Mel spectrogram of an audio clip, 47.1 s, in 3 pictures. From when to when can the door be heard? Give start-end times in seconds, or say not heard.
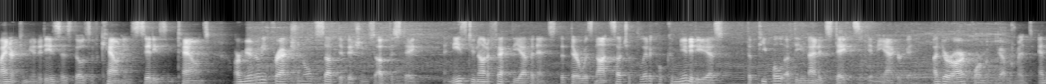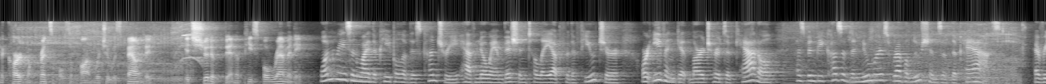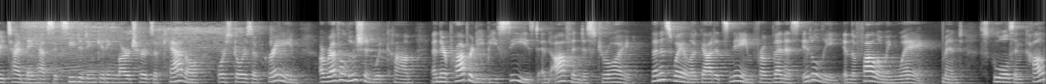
not heard.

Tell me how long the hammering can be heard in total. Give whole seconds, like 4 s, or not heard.
not heard.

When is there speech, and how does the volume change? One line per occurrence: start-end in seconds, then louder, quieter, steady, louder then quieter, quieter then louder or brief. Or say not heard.
0.0-47.0 steady.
